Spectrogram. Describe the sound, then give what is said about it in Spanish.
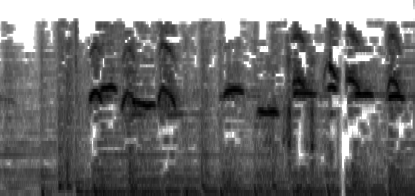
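A woman whistles a melodic tune in tune, the pitch sliding between sustained notes over a steady musical backing, clear and fairly loud throughout. “Ay, ella es afinada silbando.”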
